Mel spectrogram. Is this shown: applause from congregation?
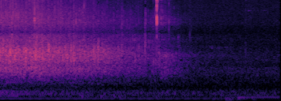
yes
